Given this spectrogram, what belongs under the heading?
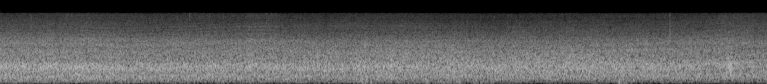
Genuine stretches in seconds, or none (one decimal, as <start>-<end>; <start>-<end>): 0.0-7.7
